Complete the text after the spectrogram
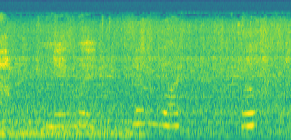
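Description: A toddler babbles in a high voice close by.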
